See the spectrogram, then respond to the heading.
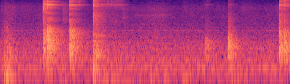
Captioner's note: balls ping pong hitting continues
